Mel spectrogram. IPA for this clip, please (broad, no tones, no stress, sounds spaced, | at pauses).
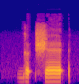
ɡ ə ʔ ʃ ɛ ʔ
